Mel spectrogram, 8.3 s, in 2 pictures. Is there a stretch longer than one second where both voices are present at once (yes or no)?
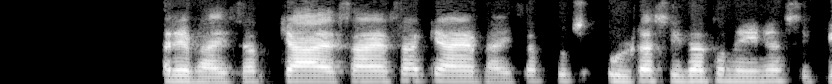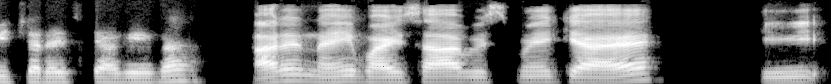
no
